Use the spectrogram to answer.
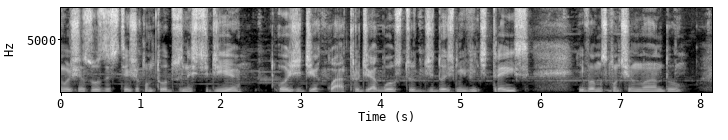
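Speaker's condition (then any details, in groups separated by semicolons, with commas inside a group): No condition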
